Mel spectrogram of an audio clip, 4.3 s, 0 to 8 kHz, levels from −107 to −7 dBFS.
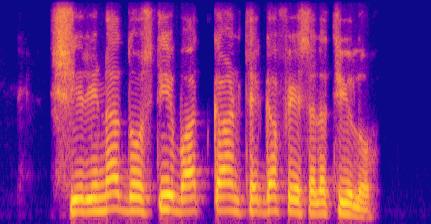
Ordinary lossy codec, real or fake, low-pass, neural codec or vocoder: Opus, 32 kbps; real; 7.2 kHz; none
